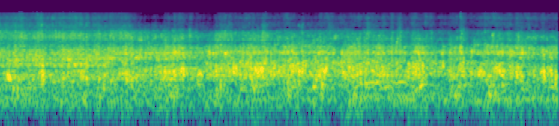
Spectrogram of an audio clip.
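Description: A steel ladle churning ice chunks through a green syrupy drink in a large steel pot, with continuous sloshing and splashing of liquid and ice.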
